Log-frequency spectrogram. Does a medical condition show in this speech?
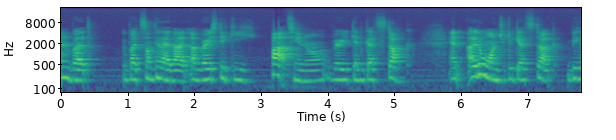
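No.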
